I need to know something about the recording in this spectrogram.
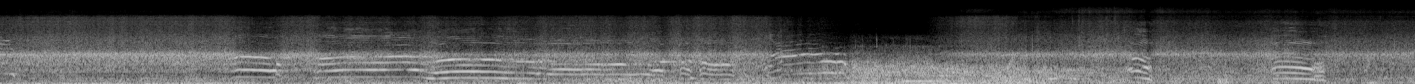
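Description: Water rushing down an enclosed tube water slide under a rider on an inflatable ring, a continuous wash of noise. The rider calls out several times with long, wordless, gliding shouts.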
